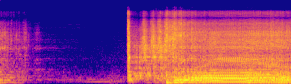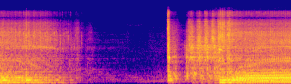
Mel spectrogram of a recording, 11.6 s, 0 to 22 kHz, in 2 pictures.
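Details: 1973 VW Super Beetle with swapped Subaru engine, idle air control not set, suspected leaking injector: fires, runs a few seconds, sags and stalls, then is cranked again; can't hold idle.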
